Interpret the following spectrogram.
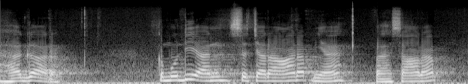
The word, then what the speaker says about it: Hagar: ini adalah huruf ibraninya He ini gmail sama Res Bacanya adalah hagar kemudian secara Arabnya bahasa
